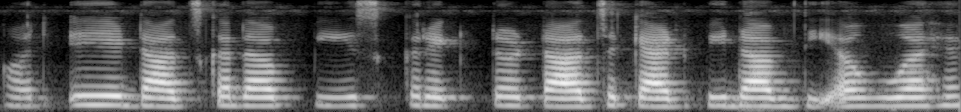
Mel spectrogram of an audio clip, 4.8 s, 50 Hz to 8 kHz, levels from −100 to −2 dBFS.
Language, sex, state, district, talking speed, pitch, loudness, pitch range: Hindi, female, Bihar, Gaya, 160 wpm, 225 Hz, -18 LUFS, 215-230 Hz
